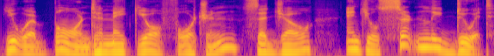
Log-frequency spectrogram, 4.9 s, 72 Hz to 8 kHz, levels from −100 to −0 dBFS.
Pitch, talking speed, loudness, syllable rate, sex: 105 Hz, 170 wpm, -20 LUFS, 4.2 syllables/s, male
